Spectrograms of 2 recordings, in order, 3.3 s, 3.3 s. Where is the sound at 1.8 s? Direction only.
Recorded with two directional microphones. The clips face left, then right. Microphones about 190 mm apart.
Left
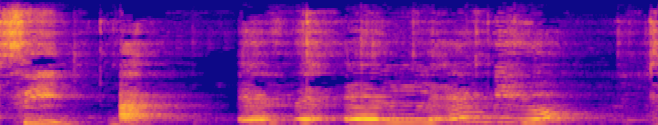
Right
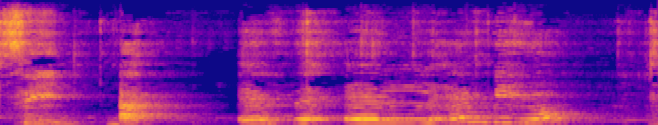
20° right (ahead or behind).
